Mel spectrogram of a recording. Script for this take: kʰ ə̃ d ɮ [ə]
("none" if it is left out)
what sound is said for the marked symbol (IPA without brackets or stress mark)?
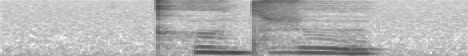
ø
